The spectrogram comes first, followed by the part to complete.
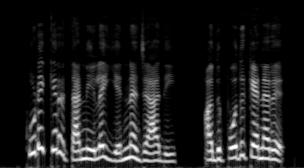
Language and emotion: Tamil, angry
